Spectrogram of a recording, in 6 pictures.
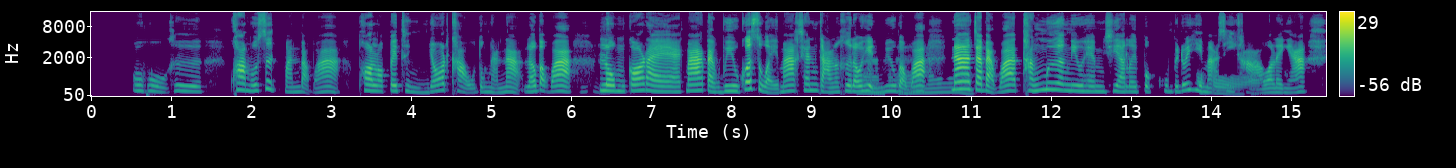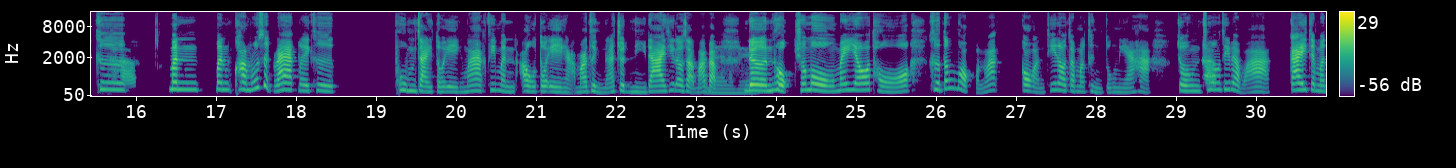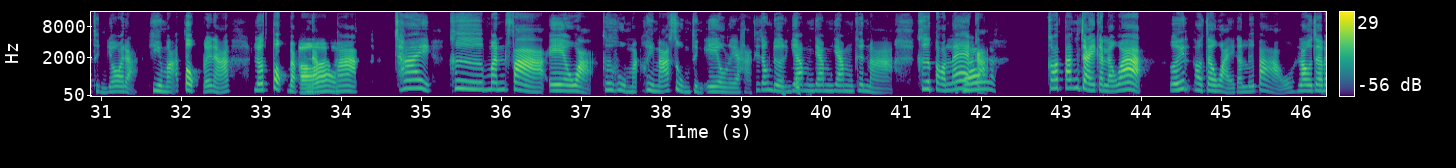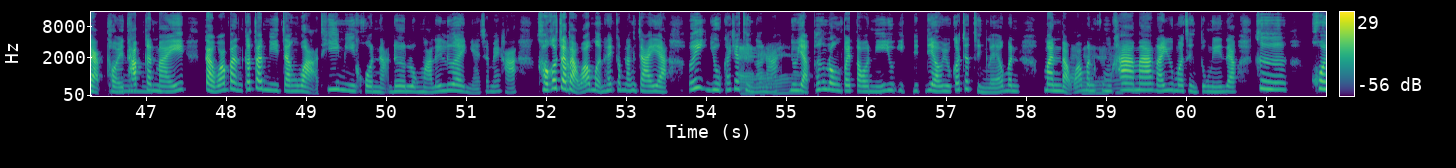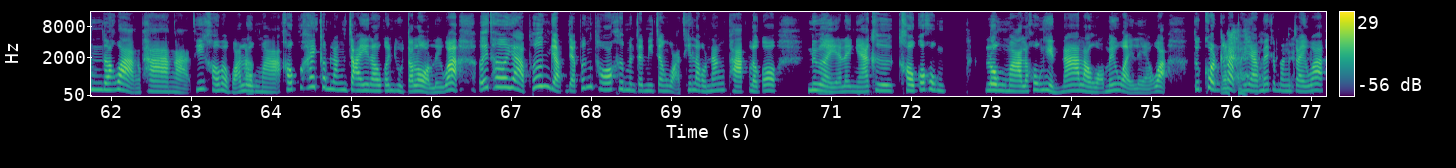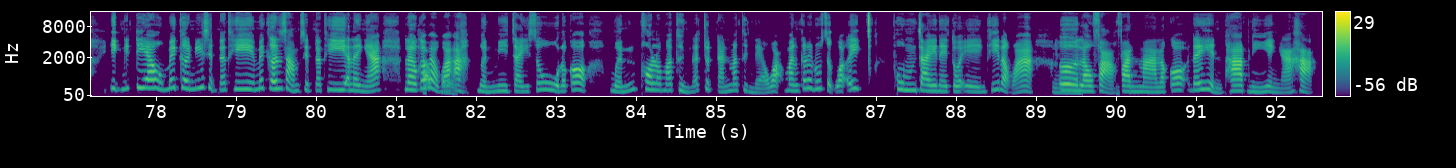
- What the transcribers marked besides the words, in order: tapping; "เช่นกัน" said as "เช่นกัง"; tsk; other background noise; chuckle; tsk
- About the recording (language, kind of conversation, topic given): Thai, podcast, ทริปเดินป่าที่ประทับใจที่สุดของคุณเป็นอย่างไร?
